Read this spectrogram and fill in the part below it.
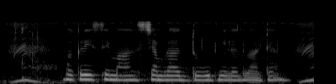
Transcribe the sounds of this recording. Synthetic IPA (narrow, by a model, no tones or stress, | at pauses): bəkɽisemãːnst͡ʃɐmbɽad̪uːd̪mɪləd̪ʋa̰ːʈɛ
